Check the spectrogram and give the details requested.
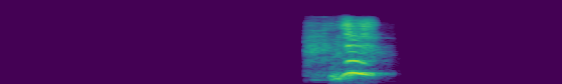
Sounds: Sneeze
